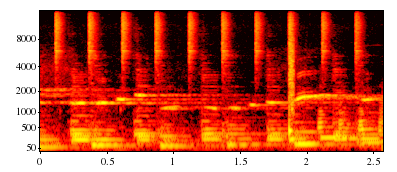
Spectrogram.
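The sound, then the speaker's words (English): A bright whistled melody glides over a hip-hop beat, with crisp hi-hats ticking steadily and a deep bass line pulsing underneath. The whistle sits clear and up front, with no voices. “I love the beat, man. man. I love that. I love and that. The whistles? Yeah, it's so nice.”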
